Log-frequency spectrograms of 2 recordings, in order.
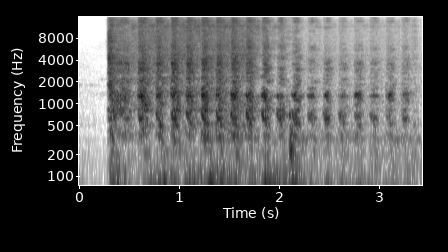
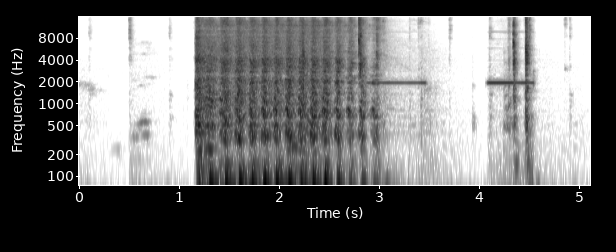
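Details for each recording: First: Toyota Vios, cold engine: strong, even cranking at about three turns a second for three seconds that never catches; no fuel pump hum was heard under the passenger seat, so a fuel pump not working is suspected. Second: Toyota Vios, cranked to test the fuel pump with the fuel line off: two cranking bursts of about three seconds with even starter pulses; fuel rises, pump confirmed working, normal cranking.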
